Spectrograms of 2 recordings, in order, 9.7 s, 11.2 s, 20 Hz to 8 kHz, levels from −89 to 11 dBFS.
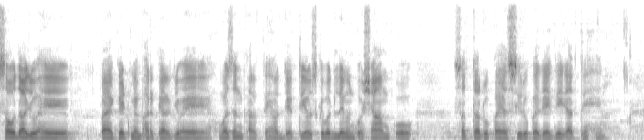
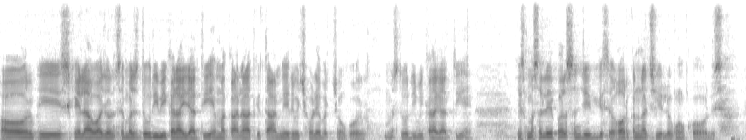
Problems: none marked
